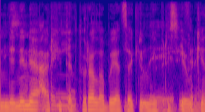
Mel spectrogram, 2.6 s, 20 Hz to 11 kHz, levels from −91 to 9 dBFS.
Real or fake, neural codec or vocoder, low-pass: real; none; 9.9 kHz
